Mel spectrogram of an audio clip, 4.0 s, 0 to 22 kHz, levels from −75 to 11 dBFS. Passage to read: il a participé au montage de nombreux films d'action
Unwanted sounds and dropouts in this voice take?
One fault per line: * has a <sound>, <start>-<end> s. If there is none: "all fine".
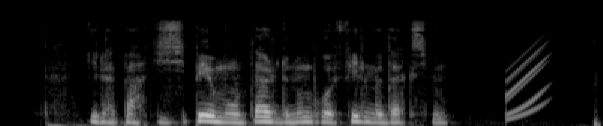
* has a chirp, 3.4-3.7 s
